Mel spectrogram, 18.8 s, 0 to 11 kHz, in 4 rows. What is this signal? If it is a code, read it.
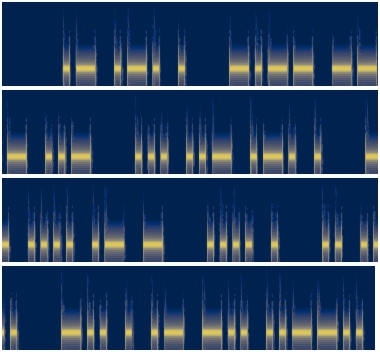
Morse code, heard as a keyed tone, about 15 wpm, 700 Hz. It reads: ARE YOU SURE THAT HE IS DEAD?
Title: Sentences from Top 1500 Words 15wpm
